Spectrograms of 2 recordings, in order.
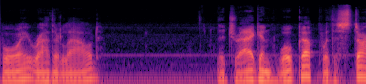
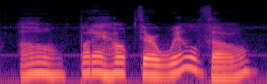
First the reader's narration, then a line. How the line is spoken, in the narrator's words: replied the little fellow wistfully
